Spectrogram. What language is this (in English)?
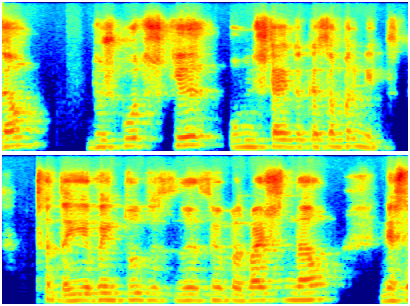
Portuguese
